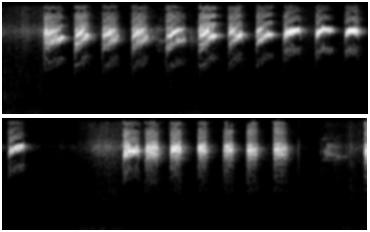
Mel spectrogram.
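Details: Green magpie lure recording to trigger long chattering: evenly spaced loud harsh notes, about three per second, in two long series separated by a short pause.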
